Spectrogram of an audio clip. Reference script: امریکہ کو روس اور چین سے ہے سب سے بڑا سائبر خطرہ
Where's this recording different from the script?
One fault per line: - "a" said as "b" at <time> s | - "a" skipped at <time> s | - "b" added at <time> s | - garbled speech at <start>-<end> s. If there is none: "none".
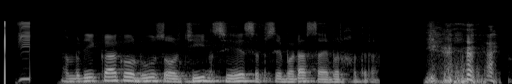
none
